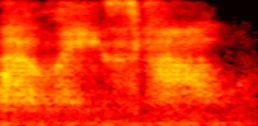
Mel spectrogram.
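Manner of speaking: hushed, soft whisper. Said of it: "I gotta be quiet".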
